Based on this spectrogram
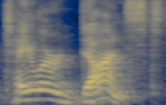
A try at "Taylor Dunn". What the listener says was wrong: The ST are silent. It's just Taylor Dunn.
